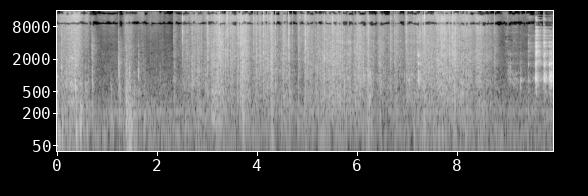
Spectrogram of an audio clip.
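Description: Rustling and quick light clicks and taps from handling heavy square dinner plates as they are unwrapped and moved about.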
